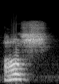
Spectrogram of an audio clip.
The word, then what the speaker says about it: Ossowiecki: we say in the beginning of the book, he is pronounced Ossowiecki, and once you say it, it rolls off the tongue.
